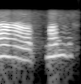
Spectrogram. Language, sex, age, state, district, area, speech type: Sanskrit, female, 18-30, Kerala, Kozhikode, rural, conversation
